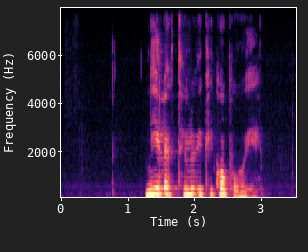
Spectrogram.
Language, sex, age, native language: Icelandic, female, 60-69, Icelandic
